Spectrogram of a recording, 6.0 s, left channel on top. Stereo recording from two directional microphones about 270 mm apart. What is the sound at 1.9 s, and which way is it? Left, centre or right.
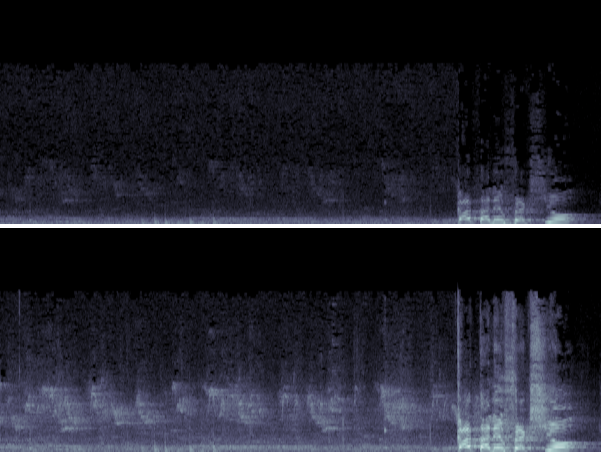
Bird, centre.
